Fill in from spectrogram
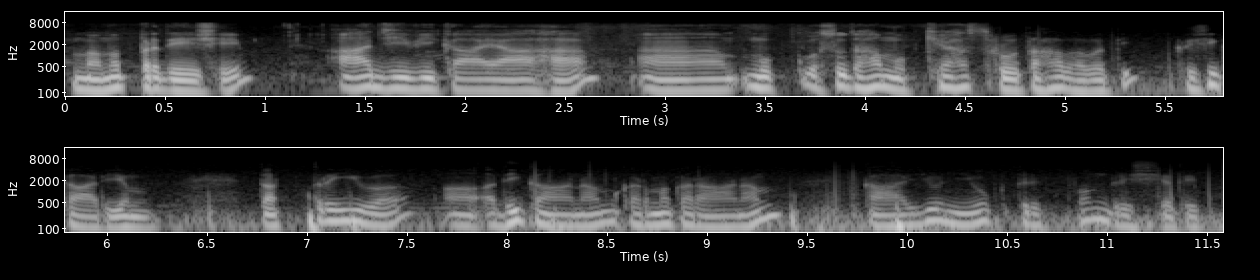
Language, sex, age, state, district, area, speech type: Sanskrit, male, 18-30, West Bengal, Paschim Medinipur, urban, spontaneous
